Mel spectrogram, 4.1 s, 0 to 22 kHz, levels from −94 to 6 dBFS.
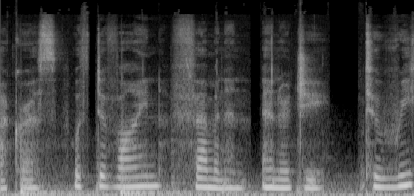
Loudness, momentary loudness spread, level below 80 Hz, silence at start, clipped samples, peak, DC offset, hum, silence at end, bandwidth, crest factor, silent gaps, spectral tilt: -22 LUFS; 6 LU; -30 dBFS; 0 s; under 0.1%; -6 dBFS; under 0.1%; none; 0 s; 16 kHz; 14 dB; none; -5.5 dB/octave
